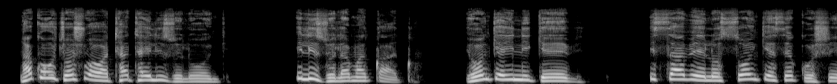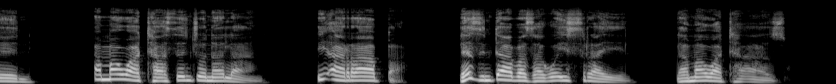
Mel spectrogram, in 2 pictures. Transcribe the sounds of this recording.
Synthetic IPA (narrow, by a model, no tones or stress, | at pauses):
ŋakʰɔud̥ʒ̥ʱoʃuwawatʰatʰailizwɛlɔːŋkʼɛ | ilizwɛlamaǃaːǃa | jɔŋkʼɛiniɡ̥ʱeːβi | isaβɛlɔsɔŋkʼɛsɛɡ̥ʱɔʃeːni | amawatʰaːsɛnt͡ʃʼɔnala̰ːŋa | iarab̥ʱa̰ | lezintʼaβazaɣoisrajḛli | lamawatʰaaːzɔ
